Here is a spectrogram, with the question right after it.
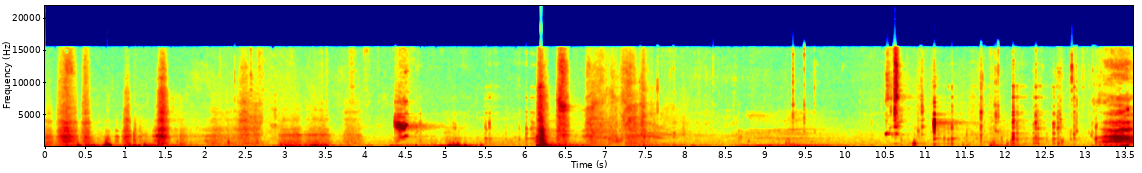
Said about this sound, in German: Bevor ich das mache, muss ich mal einen Schluck Wasser trinken.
